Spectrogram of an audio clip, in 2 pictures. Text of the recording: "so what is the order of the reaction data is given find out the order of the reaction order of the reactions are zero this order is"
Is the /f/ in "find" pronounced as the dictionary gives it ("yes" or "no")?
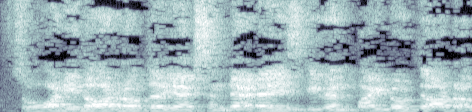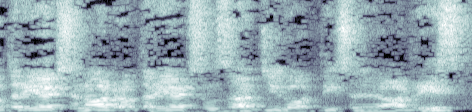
no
